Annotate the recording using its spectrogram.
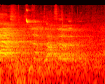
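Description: Echoing gymnasium ambience: distant voices and chatter in a large hall, with a few dull thuds in the first half second, fading off gradually.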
